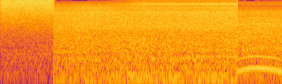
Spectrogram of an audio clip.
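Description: Mountain waterfall and stream on a Jirisan trail, a loud, close broadband roar of rushing water that starts abruptly and holds steady, with a faint whistling tone near the end.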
